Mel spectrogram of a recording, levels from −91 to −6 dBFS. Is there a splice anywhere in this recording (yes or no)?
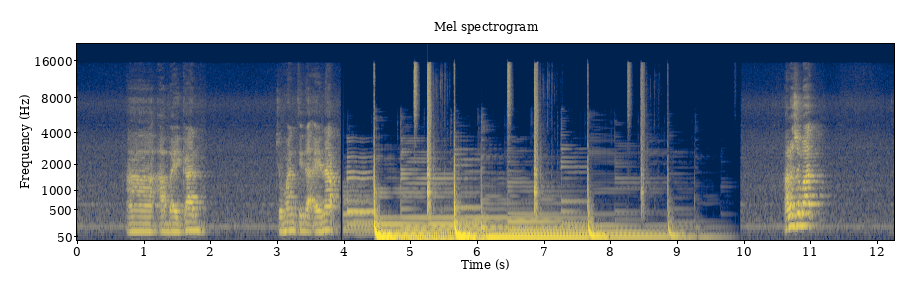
yes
